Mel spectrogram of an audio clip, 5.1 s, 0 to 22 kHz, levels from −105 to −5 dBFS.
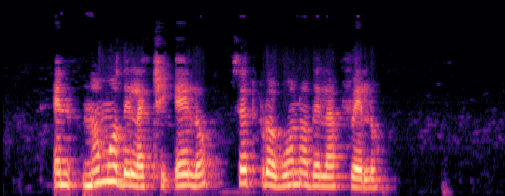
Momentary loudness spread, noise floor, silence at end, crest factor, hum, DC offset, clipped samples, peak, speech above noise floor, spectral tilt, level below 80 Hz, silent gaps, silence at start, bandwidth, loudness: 9 LU; -78 dBFS; 1.25 s; 16 dB; none; under 0.1%; under 0.1%; -2 dBFS; 62 dB; -7 dB/octave; -64 dBFS; none; 0.55 s; 6.8 kHz; -17 LUFS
